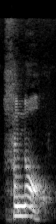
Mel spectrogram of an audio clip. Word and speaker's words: Renault: the, her, which is Renault. That is the right pronunciation of Renault. There is no t sound in French, and R is pronounced as ada ha, ada ka, so it's Renault.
